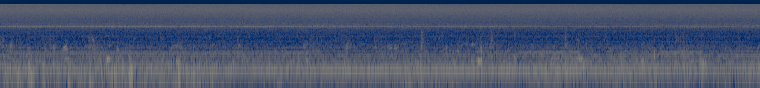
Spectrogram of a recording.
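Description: Steady low hum with a thin, high-pitched whine running over it, typical of a home camcorder's sound track. Faint distant voices and a few light knocks come through now and then.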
